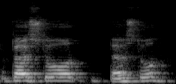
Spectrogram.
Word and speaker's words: Burstow: Burstow, that's how you say it. I keep saying Barstow for some reason, but Burstow, you obviously had different instructions from Tony Mowbray.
